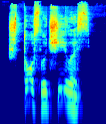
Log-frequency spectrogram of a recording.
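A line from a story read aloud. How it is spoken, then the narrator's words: Tired. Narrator (Russian): Устало обратилась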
